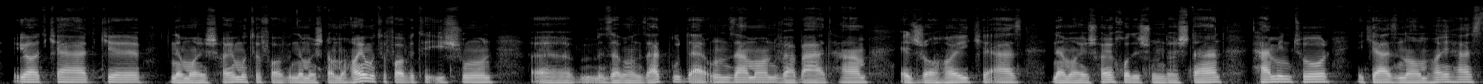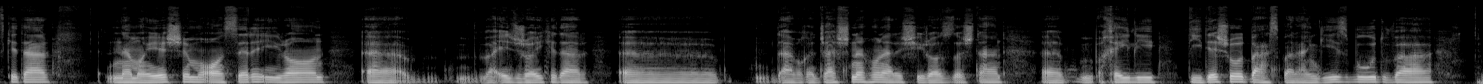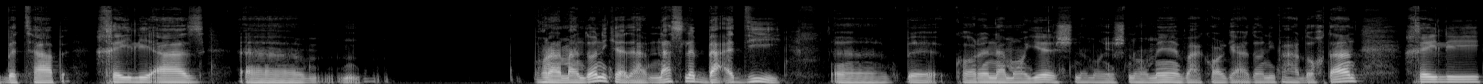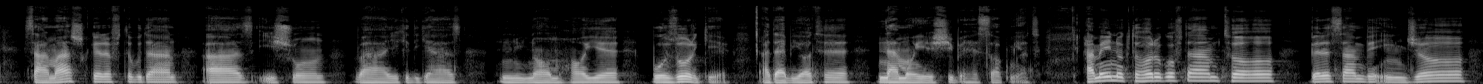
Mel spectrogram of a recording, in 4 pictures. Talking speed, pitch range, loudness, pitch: 100 wpm, 95-110 Hz, -22 LUFS, 105 Hz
